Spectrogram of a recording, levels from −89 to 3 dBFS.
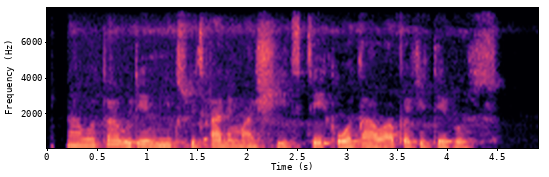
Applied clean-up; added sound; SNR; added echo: none; none; none; none.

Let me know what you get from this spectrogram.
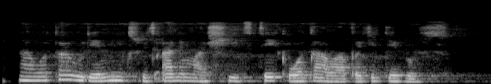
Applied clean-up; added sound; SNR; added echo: none; none; none; reverberation time 1.0 s.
